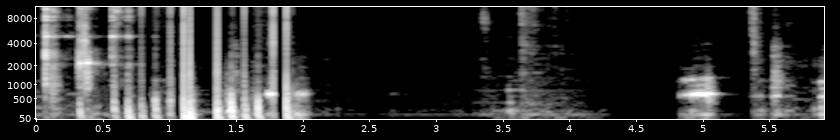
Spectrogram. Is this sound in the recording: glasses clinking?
yes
